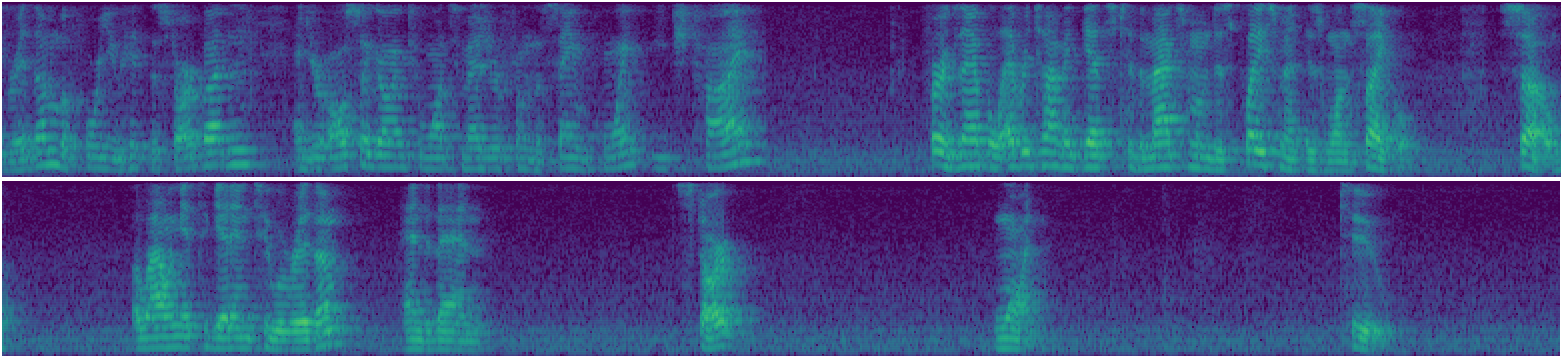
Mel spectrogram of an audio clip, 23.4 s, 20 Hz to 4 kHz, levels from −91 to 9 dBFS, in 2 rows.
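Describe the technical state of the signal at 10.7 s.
At 10.7 s the signal is intact, carried through the call path with no fault, its content stopping at 4 kHz in the way a narrowband telephone codec such as G.711 would shape it.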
